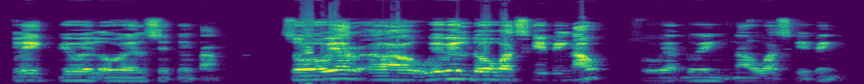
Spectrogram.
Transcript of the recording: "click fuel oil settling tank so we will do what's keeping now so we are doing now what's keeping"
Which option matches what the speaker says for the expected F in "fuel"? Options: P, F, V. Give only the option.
P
